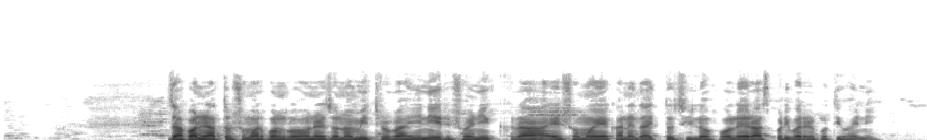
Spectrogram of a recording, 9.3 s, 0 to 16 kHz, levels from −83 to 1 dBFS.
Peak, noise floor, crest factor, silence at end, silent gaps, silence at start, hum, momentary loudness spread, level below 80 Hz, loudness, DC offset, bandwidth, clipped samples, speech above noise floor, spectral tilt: -2 dBFS; -63 dBFS; 20 dB; 0.5 s; none; 1.45 s; none; 9 LU; -58 dBFS; -22 LUFS; under 0.1%; 7.6 kHz; under 0.1%; 42 dB; -7.5 dB/octave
